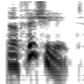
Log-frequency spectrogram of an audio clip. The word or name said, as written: officiate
